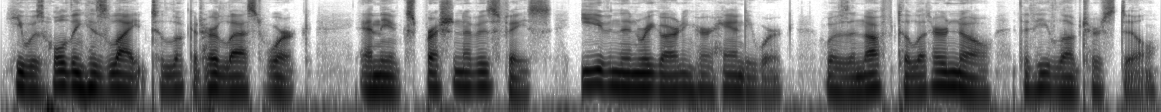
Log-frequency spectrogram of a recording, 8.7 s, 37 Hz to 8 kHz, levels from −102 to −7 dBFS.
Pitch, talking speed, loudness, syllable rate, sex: 110 Hz, 225 wpm, -17 LUFS, 5.6 syllables/s, male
